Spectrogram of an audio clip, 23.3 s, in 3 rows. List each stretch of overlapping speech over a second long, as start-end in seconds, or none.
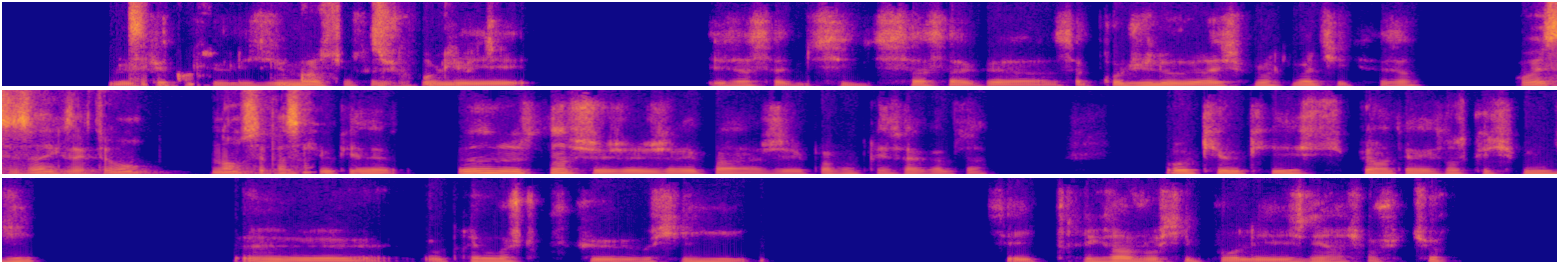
0.6-2.5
